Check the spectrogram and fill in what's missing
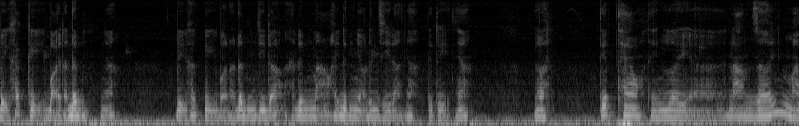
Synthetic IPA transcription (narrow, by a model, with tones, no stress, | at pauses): ɓḭ˧˨xaː˦˥k̚kḭ˧˨ɓɔ̰˧˩jlaː˨˩ɗə˧ŋɲa˨˧ | ɓḭ˧˨xaː˦˥k̚kːḭ˧˨ɓɔ̰ː˧˩jlaː˨˩ɗə˧ŋzi˨˩ɗɔ˨˦ha˧jɗɨ˧ŋma̰ː˧˥wɦa˧jɗɨ˧ŋmɛ̰˧˨wɗə˧ŋzi˨˩ɗɔ̰˨˦ɲaː˧t̪i˧˦t̪wi˨˩ɲaː˧ | zo˨˩j | t̪i˦˥əp̚t̪ʰɛ˧wt̪ʰi˨˩ŋɨ˨˩əjnaː˧mzəː˨˦jmaː˨˩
